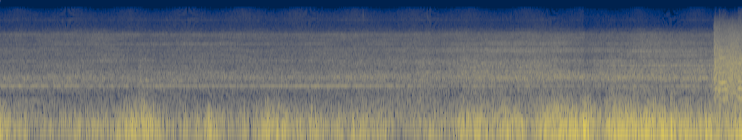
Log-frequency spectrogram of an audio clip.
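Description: An airliner lines up for takeoff at Dallas Fort Worth airport. Its engines rumble low and steady, with a thin whine on top, and the roar grows louder toward the end.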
